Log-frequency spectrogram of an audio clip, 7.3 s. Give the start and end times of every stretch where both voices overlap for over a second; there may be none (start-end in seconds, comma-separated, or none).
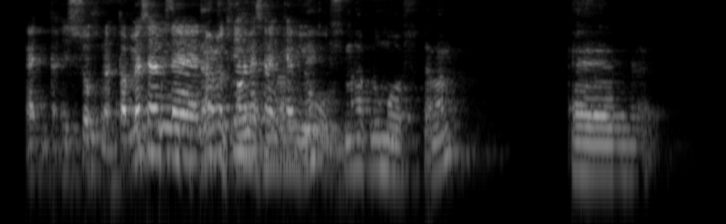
1.6-3.2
